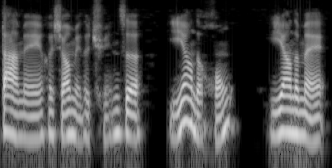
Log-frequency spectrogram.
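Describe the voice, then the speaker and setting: A reader voicing a calm, fair little cat that answers evenly in a storybook reading. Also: mid-range voice, a little slow, natural voice. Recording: dull lo-fi recording.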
